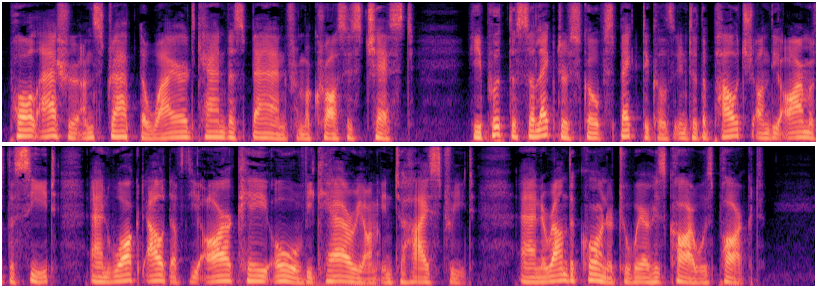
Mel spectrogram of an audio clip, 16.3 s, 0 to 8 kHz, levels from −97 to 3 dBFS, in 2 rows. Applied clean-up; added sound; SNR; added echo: none; none; none; none.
